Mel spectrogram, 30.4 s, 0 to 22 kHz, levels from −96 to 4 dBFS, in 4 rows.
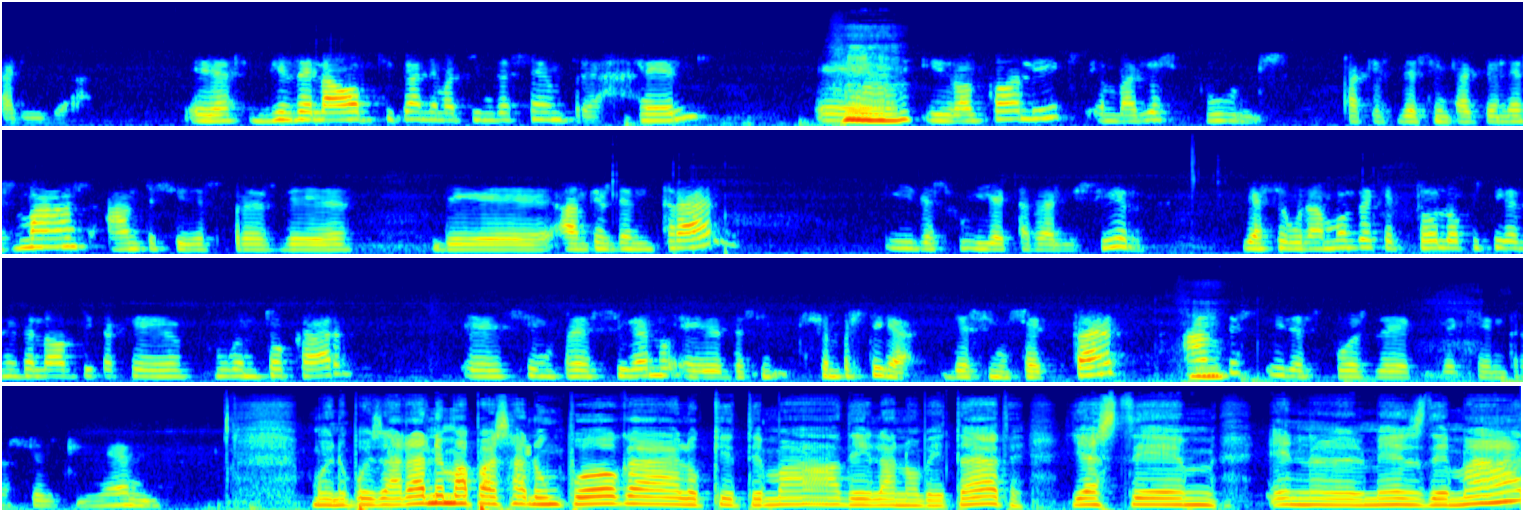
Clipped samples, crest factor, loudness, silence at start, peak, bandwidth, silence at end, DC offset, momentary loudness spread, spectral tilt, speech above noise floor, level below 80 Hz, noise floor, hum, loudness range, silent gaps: under 0.1%; 22 dB; -27 LUFS; 0 s; -8 dBFS; 15.5 kHz; 0 s; under 0.1%; 21 LU; -6 dB/octave; 43 dB; -48 dBFS; -70 dBFS; none; 14 LU; none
